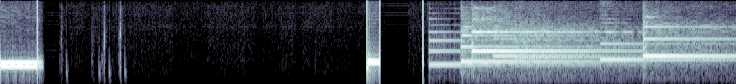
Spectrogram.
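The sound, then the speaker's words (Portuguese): Telephone line tones play while a call is transferred. A short beep is followed by near silence with faint clicks, then a sustained electronic multi-tone sequence that shifts pitch a few times. “só um minuto enquanto eu transfiro a ligação. Transferência.”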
